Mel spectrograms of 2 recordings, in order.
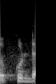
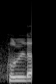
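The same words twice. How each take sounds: First: కుడ్ with no l sound; correct silent L. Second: కుల్డ్ with the l pronounced before d; wrongly sounded L. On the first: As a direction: say కుడ్ as "kud", straight to the d. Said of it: "అని పలకాలి". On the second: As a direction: voice the L in కుల్డ్, as "kuld". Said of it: "అని పలకకూడదు". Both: Shown as a demonstration.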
